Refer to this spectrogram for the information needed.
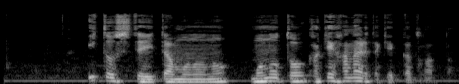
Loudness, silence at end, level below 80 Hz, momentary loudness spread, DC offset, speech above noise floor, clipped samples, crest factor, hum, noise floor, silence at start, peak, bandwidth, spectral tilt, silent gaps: -22 LUFS; 0.25 s; -56 dBFS; 15 LU; under 0.1%; 26 dB; under 0.1%; 20 dB; none; -49 dBFS; 0.8 s; -4 dBFS; 11.5 kHz; -4.5 dB/octave; none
